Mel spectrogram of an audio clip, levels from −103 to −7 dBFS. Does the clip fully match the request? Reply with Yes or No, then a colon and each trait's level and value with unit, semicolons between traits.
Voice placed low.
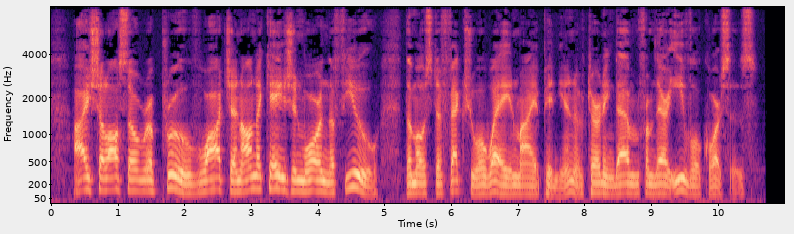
Yes: low, 110 Hz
